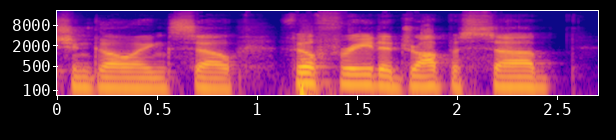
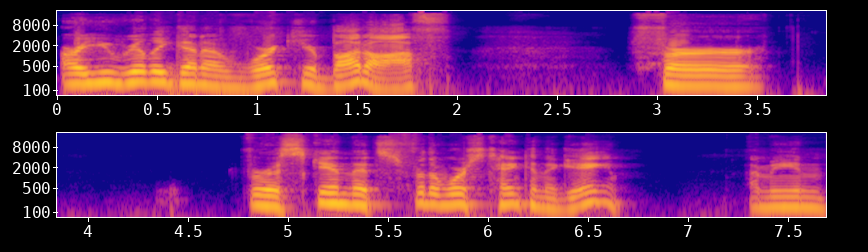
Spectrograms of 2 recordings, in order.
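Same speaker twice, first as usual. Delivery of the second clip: sudden high voice crack breaking mid-phrase; 3 semitones higher than usual. A content creator talks to viewers about a ranked skin, voice cracking. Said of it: "a little voice crack there".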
